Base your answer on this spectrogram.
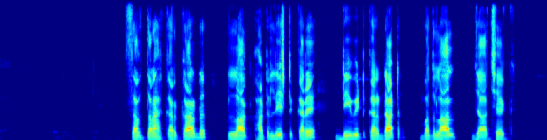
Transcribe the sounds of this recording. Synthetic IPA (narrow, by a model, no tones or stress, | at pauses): səbt̪əɾəɦkəɾkaɾɖ | laːkɦəʈlisʈkəɾe | ɖiːʋiʈkəɾɖaʈʰ | bəd̪laːl | d͡ʒaːt͡ʃʰeːk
